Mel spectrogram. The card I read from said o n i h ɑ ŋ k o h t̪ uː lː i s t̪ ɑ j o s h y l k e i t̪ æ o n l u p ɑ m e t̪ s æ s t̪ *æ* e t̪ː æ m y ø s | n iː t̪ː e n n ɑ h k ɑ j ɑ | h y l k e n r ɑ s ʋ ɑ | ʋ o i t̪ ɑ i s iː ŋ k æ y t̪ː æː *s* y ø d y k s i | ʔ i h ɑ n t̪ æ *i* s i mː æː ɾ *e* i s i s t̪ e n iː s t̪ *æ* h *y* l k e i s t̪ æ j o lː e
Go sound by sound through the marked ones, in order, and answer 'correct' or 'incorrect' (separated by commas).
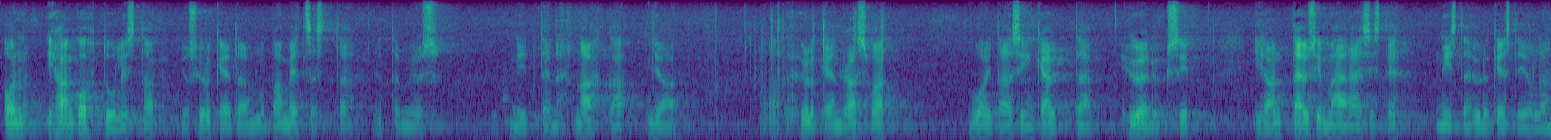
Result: incorrect, incorrect, incorrect, incorrect, correct, correct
